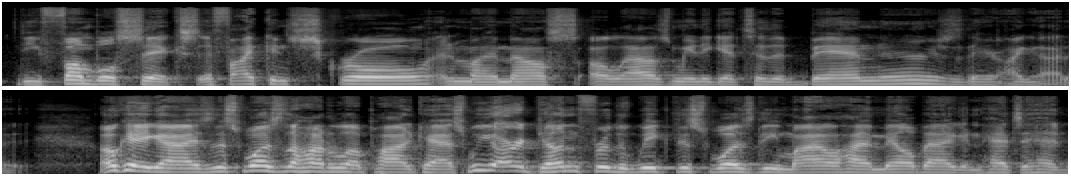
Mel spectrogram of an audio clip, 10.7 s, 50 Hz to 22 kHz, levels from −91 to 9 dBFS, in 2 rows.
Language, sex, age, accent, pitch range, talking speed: English, male, 20-39, American, 145-175 Hz, 240 wpm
